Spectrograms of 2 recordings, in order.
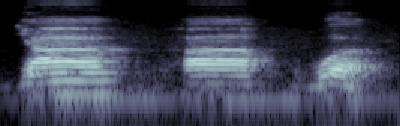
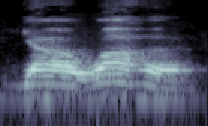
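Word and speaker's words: Yahweh: But the way you would pronounce it is like that. Yah ha wa. You know what I mean? So Next time you tune into this class, better not see you say Yawaha.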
